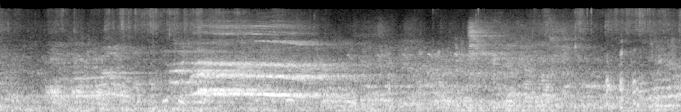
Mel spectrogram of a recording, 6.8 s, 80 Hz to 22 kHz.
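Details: Crested Dutch chicken rooster gives one drawn-out, hoarse crow of about a second and a half over the hubbub of a busy hall and other clucking fowl, at an agricultural exhibition in Noreikiškės, Kaunas County, Lithuania, 8 October 2016, 14:08.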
